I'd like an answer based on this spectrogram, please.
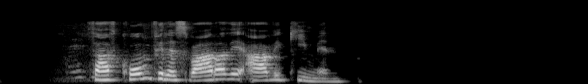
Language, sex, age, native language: Icelandic, female, 40-49, German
